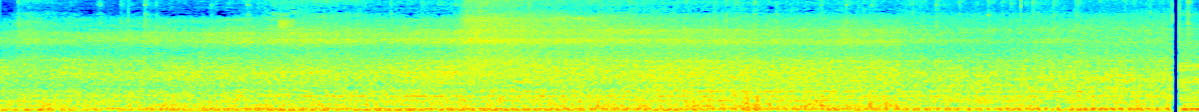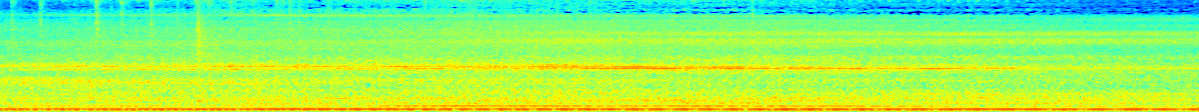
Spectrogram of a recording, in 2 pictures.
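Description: Diesel multiple-unit trains running through a station on the far track. First a passing train's engine and wheel noise; after a sudden break about halfway, a second diesel unit's engine runs louder, with a steady low drone and a thin high whine over it.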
